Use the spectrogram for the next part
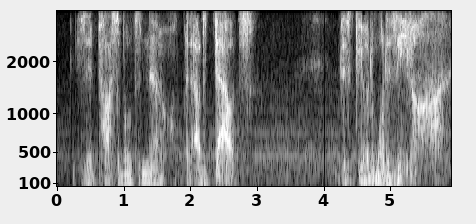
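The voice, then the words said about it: Dramatic movie trailer voice. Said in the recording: “That was my trailer voice. ... That was your movie trailer voice.”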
